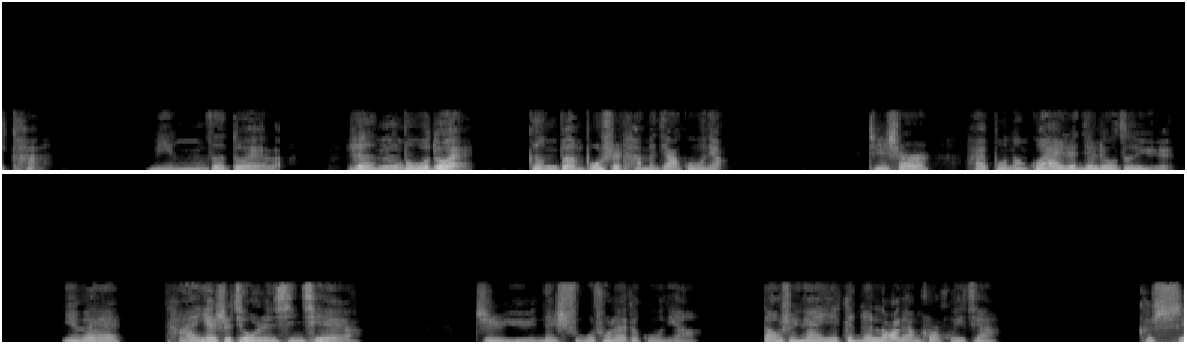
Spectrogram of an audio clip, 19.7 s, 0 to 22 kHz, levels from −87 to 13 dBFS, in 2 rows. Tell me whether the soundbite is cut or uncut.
uncut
